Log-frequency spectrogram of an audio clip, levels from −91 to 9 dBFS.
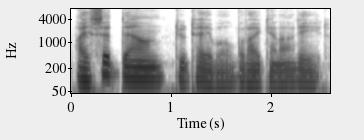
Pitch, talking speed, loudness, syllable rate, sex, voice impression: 100 Hz, 210 wpm, -18 LUFS, 4.6 syllables/s, male, very masculine, very adult-like, slightly old, very thick, slightly relaxed, very powerful, slightly dark, slightly hard, muffled, fluent, very cool, very intellectual, very sincere, very calm, very mature, friendly, very reassuring, slightly unique, very elegant, wild, slightly sweet, kind, slightly modest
